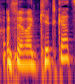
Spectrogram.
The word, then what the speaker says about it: KitKat: Also dieses Kit Kat, Kit Kat, wie wird es eigentlich ausgesprochen? Das ist Kit Kat.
